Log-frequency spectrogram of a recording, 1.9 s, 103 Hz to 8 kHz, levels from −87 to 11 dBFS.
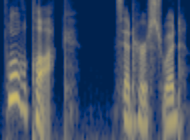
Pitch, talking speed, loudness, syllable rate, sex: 230 Hz, 125 wpm, -19 LUFS, 5.9 syllables/s, female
